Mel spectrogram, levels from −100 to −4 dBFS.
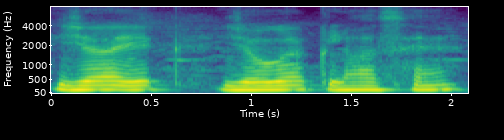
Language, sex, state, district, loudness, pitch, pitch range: Hindi, male, Bihar, Patna, -13 LUFS, 140 Hz, 135-145 Hz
